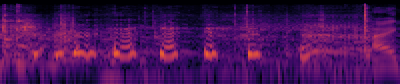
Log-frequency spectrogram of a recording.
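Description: A woman laughing nervously in quick repeated laughs, which taper off about a second and a half in.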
